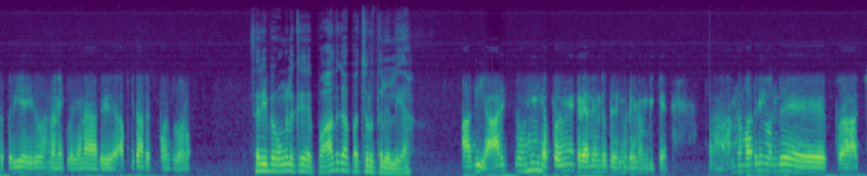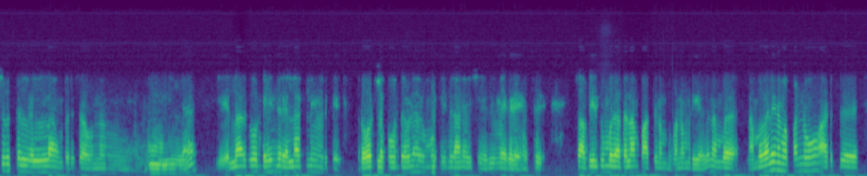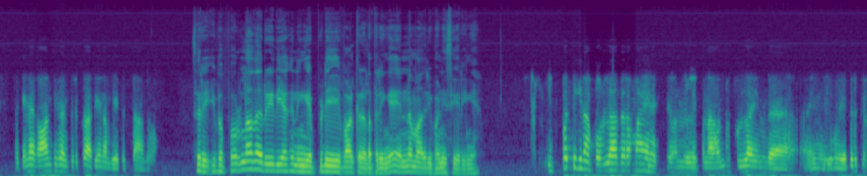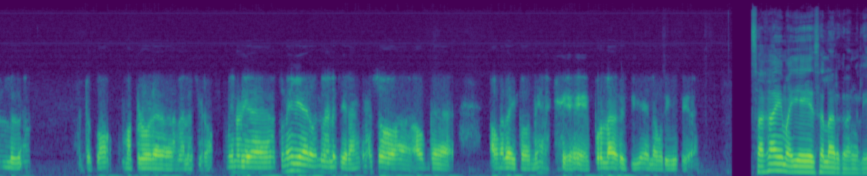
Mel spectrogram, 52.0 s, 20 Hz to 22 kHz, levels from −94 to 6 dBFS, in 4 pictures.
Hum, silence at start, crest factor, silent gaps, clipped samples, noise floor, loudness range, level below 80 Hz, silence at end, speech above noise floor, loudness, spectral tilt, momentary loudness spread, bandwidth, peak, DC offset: none; 0 s; 16 dB; 49.98-50.28 s; under 0.1%; -60 dBFS; 4 LU; -56 dBFS; 0 s; 41 dB; -19 LUFS; -7 dB/octave; 12 LU; 16.5 kHz; -2 dBFS; under 0.1%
